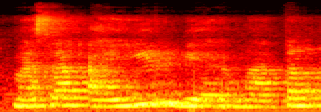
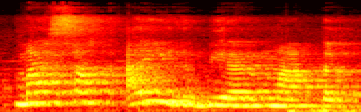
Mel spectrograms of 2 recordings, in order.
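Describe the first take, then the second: First: The pitch stays level with no clear rhythm. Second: The pitch rises and falls with clear rhythm. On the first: The speaker calls it wrong. "nggak lurus aja teman-teman, nggak gini" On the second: The speaker calls it right. "contohnya seperti itu"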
